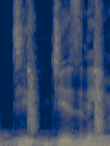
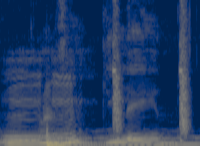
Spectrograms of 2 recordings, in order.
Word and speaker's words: Ghislaine: Ghislaine. I not even know. Ghislaine. Yeah. At Chelsea, I never call her Ghislaine, it's Ghislaine. I think the S is silent.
